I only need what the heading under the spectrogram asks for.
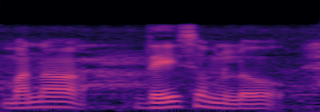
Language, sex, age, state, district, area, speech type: Telugu, male, 30-45, Andhra Pradesh, Bapatla, urban, spontaneous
